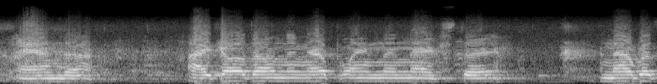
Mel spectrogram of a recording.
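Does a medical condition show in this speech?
Yes: ALS (Lou Gehrig's disease); young onset.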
